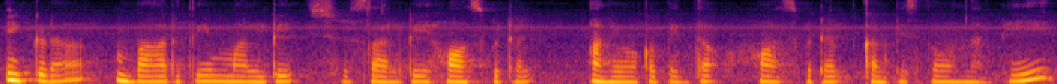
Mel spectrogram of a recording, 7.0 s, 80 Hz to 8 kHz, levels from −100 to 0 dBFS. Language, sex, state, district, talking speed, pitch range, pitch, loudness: Telugu, female, Andhra Pradesh, Annamaya, 95 wpm, 180-195 Hz, 185 Hz, -22 LUFS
